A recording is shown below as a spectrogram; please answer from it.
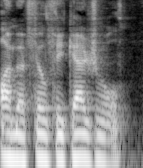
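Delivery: deliberately deepened put-on deep, slow voice. Quoting how Joel would describe himself as a Magic player, Joel impression. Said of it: "I'm trying to have a deep voice like him".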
